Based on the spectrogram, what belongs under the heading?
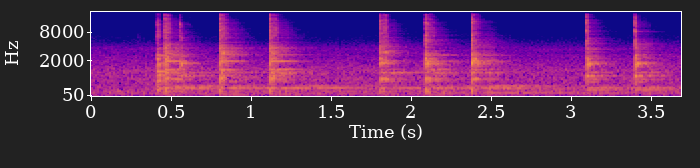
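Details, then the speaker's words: Rad City e-bike spokes plucked during assembly: a series of bright pings, one noticeably lower in pitch than its neighbours. That spoke is not as tight. Loose spoke. "Oh, you hear how that one's lower pitch? Not as tight."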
